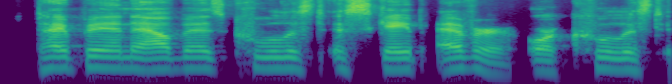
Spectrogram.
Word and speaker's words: Alves: I would suggest searching YouTube for Alves. That's with a V as in Victor, but what's pronounced as a B as in Portuguese. Type in Alves coolest escape ever or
